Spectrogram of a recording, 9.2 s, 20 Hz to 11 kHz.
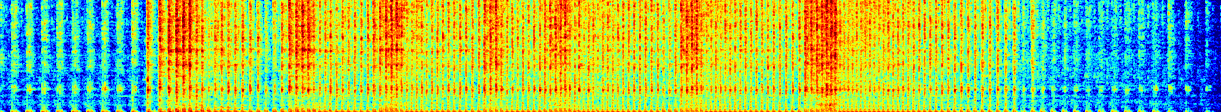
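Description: Royal Enfield Hunter 350 motorcycle idling close to the microphone, a loud, steady thumpy exhaust beat with deep bassy pulses that swells in after a moment and fades back out at the end.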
